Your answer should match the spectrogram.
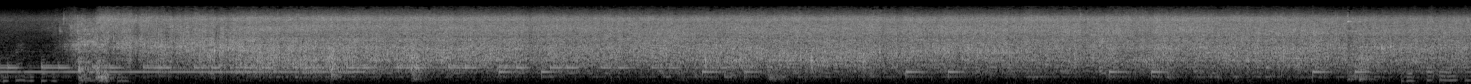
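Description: Pork hitting hot oil infused with ginger, garlic and chilli, bursting into a loud, steady, close sizzle that holds continuously with faint clinks of stirring.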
